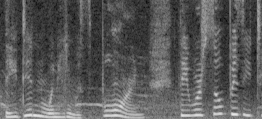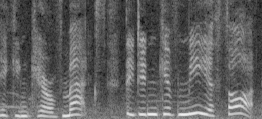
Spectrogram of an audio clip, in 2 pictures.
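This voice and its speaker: A woman's voice: very high-pitched, lively intonation, moderate pace, slight background noise. A woman playing a bored, sulky young girl in a dramatised audiobook, with a theatrical, complaining delivery. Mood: resentful.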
